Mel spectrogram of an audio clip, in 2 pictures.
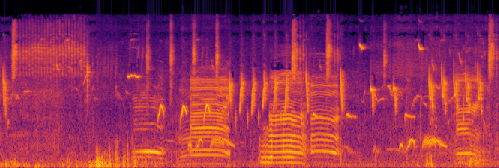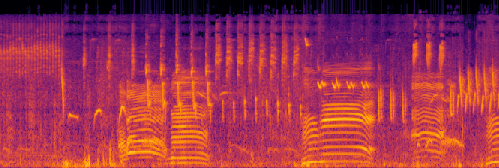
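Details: Tame cattle herded along a village road in the morning on their way to a field to feed; several long, arched, harmonic moos rise and fall among frequent high bird chirps and tweets, with some background voices.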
